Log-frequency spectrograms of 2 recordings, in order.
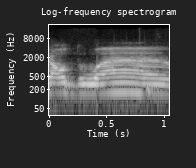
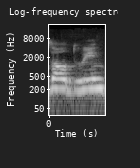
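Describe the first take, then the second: First: The name is said with a French pronunciation. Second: The name is said with a Portuguese pronunciation. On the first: "é um nome francês e deve-se pronunciar Aldoan" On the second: "também é muito aportuguesado"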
